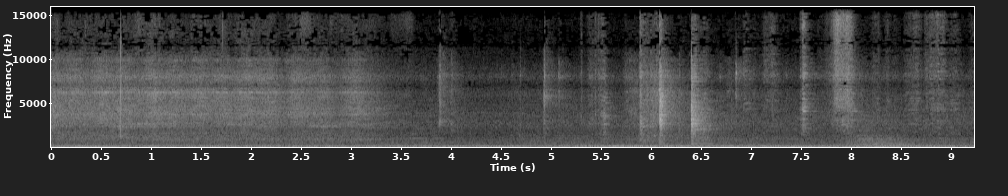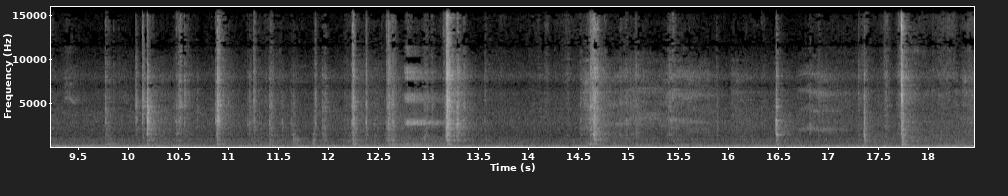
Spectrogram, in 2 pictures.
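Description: Plastic clicks and cables rattle as a man handles electronic equipment.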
